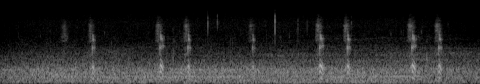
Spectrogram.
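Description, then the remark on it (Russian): A northern shoveler duck calls in short, clipped notes, often in quick pairs, repeating about a dozen times over a steady rushing background of wind or water. “или Широконоска.”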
